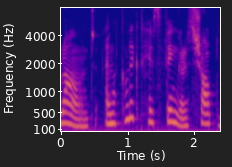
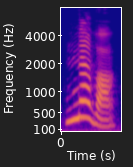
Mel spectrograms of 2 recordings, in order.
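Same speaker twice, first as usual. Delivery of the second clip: loud, higher cry; cried out; 6 semitones higher, 10 dB louder than usual. A narrator's reading. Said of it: "cried Mister Wonka".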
